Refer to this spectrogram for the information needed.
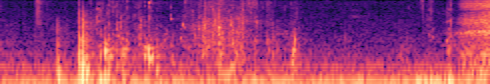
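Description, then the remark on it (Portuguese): Quiet liquid sounds as someone drinks water: water being poured or sipped, with small splashes, clicks and gurgles scattered over a few seconds and a soft low hum underneath. No one speaks. “Deixa eu tomar água aqui.”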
